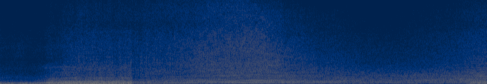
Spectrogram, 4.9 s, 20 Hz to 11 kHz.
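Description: Drag race cars accelerate hard at a 2025 Independence Showdown drag racing event, a loud, sustained engine roar that swells and then fades slightly as the cars run down the strip.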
